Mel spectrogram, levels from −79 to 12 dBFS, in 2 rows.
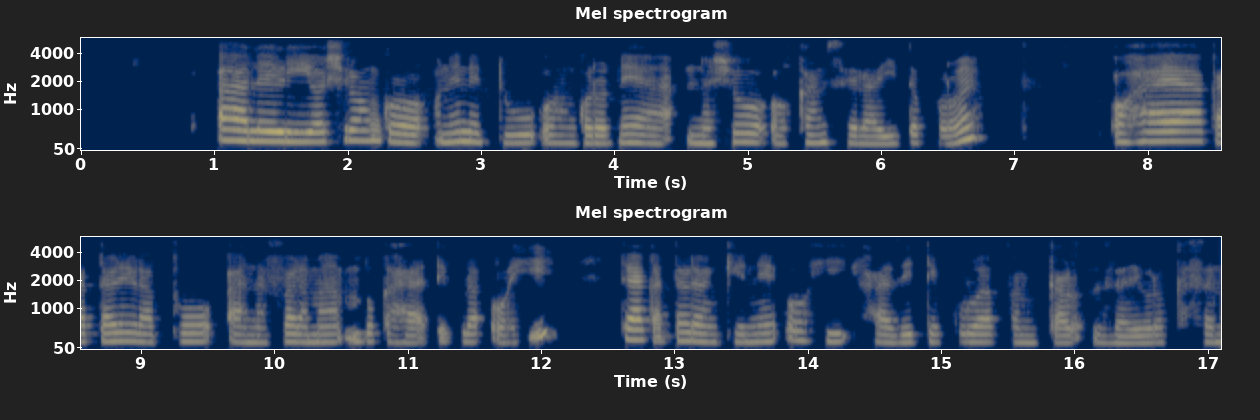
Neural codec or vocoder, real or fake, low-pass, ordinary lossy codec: none; real; 5.4 kHz; MP3, 48 kbps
